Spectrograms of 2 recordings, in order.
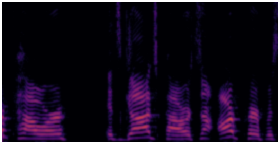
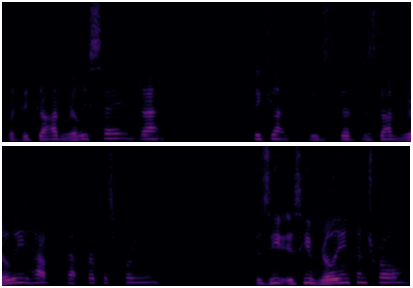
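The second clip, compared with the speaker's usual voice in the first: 1 sly tempter; 2 semitones lower, 10 dB quieter than usual. Retold or imitated. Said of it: "Satan just goes".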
